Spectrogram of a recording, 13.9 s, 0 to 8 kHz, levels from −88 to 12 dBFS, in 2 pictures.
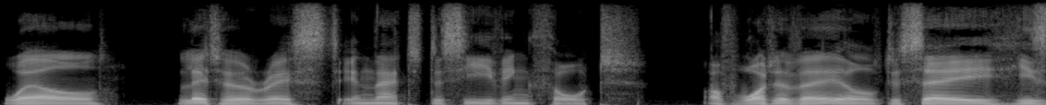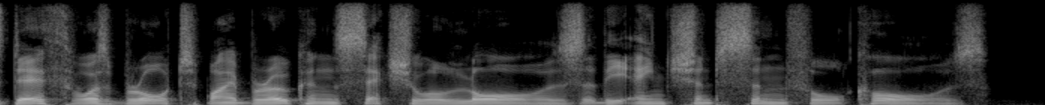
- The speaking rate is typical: No, slow, 110 wpm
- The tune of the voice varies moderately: Yes, average, 3.6 semitones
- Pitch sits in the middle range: No, low, 105 Hz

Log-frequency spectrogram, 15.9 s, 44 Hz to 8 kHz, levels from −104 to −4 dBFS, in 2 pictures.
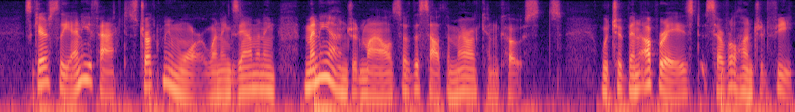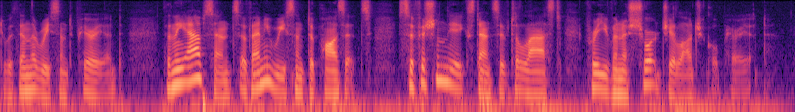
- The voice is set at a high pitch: No, low, 110 Hz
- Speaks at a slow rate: No, average, 165 wpm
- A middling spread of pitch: No, wide, 5.7 semitones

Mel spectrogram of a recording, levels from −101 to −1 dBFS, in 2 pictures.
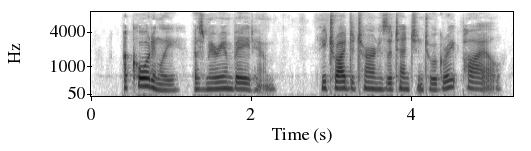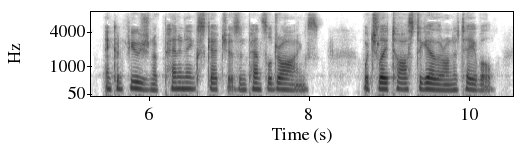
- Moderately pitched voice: Yes, medium, 175 Hz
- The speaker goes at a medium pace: Yes, average, 180 wpm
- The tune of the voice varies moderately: No, narrow, 2.3 semitones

